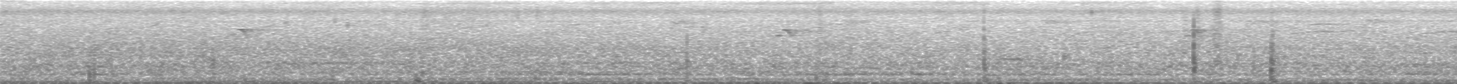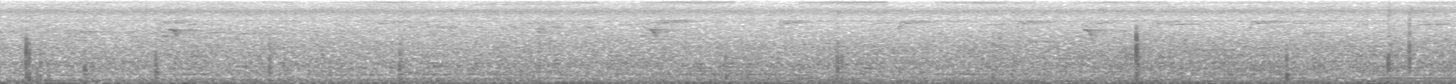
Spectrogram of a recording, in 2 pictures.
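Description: Faint insects chirping and buzzing: a steady high drone with short repeated chirps, and a few soft ticks.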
